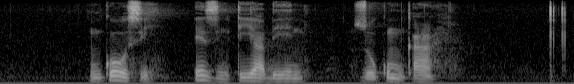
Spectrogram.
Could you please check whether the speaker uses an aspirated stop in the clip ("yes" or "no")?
no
